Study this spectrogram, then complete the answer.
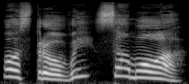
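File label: "samoan islands", British; gcompris; geography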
